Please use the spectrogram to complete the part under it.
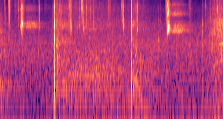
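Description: A tennis ball is struck with a sharp pop.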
